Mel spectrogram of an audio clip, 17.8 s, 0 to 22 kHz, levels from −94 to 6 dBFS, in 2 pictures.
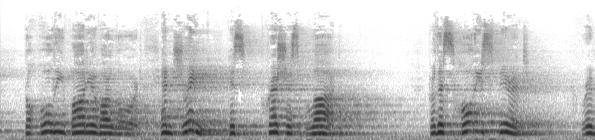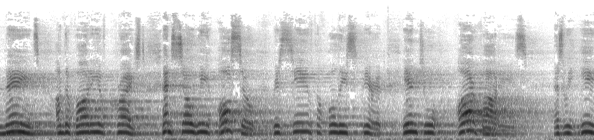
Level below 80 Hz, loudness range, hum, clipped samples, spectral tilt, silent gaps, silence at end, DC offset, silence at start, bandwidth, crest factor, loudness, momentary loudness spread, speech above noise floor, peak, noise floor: -52 dBFS; 4 LU; none; under 0.1%; -7 dB/octave; none; 0 s; under 0.1%; 0 s; 11 kHz; 16 dB; -17 LUFS; 13 LU; 31 dB; 0 dBFS; -47 dBFS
